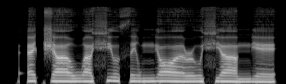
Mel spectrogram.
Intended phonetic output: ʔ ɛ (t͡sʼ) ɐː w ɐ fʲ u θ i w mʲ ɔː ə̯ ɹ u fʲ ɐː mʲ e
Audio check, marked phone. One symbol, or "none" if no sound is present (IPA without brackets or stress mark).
t͡ʃ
